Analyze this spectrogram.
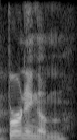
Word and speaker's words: Birmingham: The ham is it really not pronounced or is it just pronounced like is it like is it like minimized? Yeah, Burningham.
